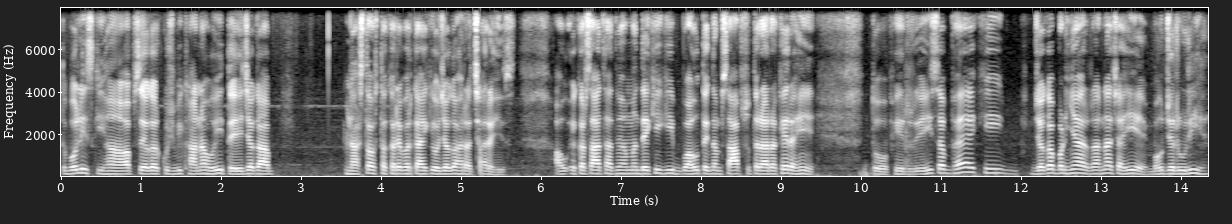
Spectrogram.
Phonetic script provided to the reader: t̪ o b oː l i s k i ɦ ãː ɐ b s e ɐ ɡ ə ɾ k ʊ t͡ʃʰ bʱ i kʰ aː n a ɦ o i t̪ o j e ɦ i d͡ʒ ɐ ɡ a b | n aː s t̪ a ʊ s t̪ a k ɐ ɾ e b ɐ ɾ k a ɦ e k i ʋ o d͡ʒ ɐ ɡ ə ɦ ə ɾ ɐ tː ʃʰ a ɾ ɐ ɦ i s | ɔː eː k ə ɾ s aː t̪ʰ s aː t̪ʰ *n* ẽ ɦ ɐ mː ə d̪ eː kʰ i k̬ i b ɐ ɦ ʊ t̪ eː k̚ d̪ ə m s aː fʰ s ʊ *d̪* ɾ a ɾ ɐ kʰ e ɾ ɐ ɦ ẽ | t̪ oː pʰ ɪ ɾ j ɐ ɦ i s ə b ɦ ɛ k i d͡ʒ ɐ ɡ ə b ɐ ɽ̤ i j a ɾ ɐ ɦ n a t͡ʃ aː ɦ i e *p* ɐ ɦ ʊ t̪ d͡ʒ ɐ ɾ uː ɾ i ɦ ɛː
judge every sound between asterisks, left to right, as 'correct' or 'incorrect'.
incorrect, incorrect, incorrect

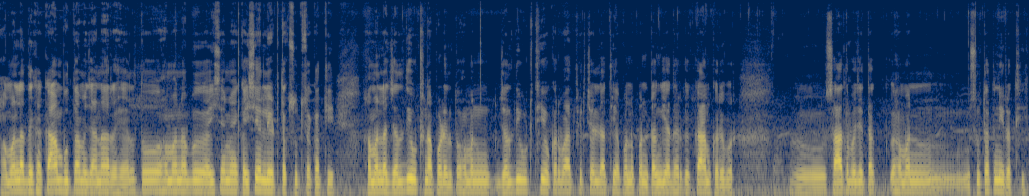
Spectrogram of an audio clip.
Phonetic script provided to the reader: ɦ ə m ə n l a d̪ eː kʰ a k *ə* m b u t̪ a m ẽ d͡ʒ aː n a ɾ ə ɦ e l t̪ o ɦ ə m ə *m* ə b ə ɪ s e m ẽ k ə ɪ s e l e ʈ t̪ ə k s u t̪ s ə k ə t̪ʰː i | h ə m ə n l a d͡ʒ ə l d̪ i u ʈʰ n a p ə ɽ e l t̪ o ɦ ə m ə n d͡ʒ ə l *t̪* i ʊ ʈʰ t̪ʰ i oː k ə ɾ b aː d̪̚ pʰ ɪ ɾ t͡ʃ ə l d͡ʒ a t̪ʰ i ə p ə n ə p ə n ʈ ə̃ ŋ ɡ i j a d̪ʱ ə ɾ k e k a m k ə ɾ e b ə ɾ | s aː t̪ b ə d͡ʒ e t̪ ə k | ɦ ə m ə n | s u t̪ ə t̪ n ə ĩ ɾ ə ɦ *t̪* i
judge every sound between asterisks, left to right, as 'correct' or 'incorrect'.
incorrect, incorrect, incorrect, incorrect

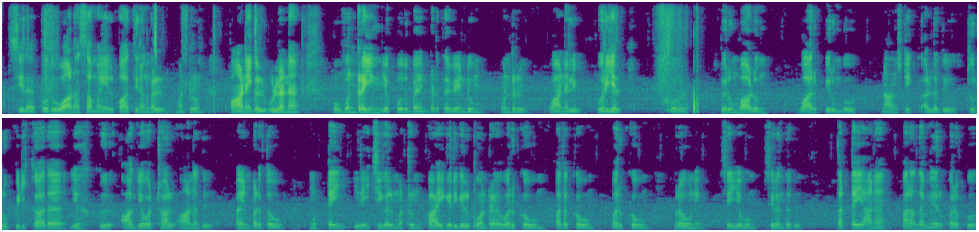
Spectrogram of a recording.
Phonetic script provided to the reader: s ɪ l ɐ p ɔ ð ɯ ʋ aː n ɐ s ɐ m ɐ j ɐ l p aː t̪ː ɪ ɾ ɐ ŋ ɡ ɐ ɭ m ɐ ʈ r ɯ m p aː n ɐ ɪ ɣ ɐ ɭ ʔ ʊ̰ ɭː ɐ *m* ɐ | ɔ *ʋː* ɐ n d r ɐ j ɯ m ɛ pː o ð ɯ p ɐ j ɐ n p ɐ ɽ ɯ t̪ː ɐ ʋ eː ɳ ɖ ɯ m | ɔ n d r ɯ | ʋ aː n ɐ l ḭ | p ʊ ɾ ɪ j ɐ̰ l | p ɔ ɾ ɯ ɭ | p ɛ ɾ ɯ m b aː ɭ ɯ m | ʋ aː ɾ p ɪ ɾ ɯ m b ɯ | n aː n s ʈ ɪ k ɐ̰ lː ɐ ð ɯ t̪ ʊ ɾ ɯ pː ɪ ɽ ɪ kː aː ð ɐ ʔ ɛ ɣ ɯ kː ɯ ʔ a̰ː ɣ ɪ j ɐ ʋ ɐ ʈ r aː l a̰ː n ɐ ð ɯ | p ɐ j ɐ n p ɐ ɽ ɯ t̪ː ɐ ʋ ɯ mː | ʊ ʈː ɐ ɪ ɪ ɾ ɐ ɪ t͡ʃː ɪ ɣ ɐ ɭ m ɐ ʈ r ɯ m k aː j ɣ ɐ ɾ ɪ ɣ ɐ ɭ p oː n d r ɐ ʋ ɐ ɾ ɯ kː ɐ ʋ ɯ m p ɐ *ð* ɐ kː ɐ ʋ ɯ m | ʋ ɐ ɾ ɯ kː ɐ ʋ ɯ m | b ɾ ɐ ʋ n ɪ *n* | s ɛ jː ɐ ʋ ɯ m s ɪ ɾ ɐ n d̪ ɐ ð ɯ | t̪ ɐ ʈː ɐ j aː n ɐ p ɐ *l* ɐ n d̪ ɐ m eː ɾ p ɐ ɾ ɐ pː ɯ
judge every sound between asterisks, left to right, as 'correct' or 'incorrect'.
incorrect, correct, correct, incorrect, incorrect

